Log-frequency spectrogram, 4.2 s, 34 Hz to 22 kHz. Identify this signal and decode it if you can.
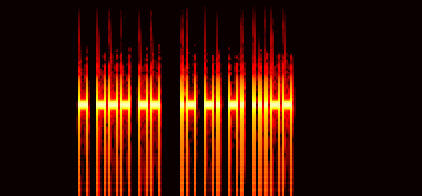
Morse code, heard as a keyed tone, about 40 wpm, 700 Hz. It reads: TOM ANN3
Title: CWT Exchange 40wpm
